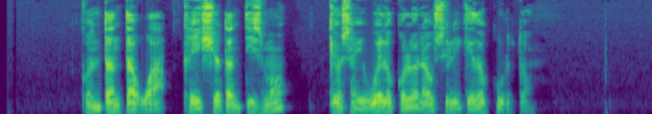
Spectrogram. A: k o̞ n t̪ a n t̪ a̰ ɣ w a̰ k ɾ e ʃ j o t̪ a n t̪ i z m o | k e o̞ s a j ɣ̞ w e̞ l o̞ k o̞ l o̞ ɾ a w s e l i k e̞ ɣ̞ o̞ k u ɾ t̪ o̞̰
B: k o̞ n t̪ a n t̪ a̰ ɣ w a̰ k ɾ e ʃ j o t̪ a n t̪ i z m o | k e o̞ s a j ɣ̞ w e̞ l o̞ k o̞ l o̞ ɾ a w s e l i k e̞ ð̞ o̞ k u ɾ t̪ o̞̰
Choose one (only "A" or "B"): B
